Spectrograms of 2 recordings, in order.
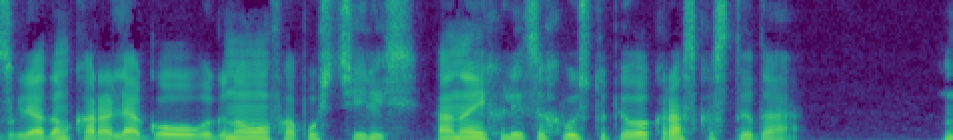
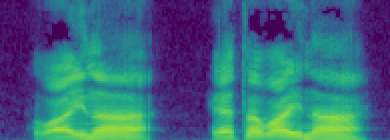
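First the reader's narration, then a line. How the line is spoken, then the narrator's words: King shouting over noise. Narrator (Russian): прокричал король, перекрывая шум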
